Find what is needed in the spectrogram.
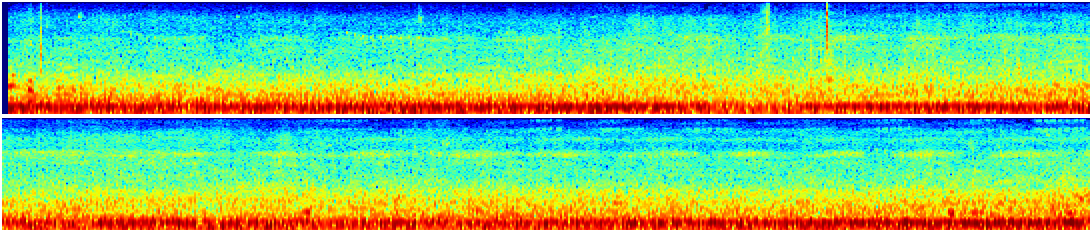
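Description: A steady machine hum holding one unchanging pitch, with a faint high tone pulsing evenly about one and a half times a second, over distant voices.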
